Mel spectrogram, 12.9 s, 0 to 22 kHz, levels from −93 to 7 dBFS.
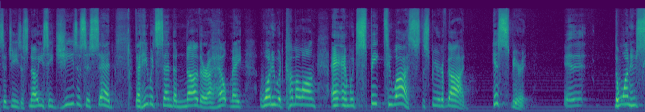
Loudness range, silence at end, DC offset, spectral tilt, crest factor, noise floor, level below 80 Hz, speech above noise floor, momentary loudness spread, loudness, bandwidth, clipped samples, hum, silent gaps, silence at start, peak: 3 LU; 0 s; under 0.1%; -1.5 dB/octave; 20 dB; -64 dBFS; -68 dBFS; 40 dB; 14 LU; -23 LUFS; 16.5 kHz; under 0.1%; none; none; 0 s; -4 dBFS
